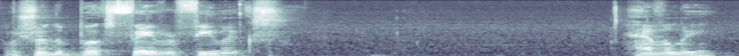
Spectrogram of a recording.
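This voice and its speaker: A young man hosts a casual solo talk on sports betting picks, thinking aloud, correcting himself, and swearing now and then while calling people bro and dude. His voice is medium pitched and a little slow.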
